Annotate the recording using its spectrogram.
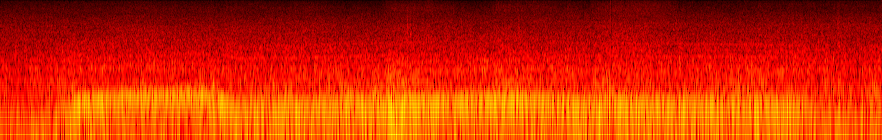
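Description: A bus engine hums low and steady, swelling louder as it speeds up.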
